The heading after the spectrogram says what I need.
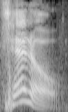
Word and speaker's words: Tenno: to the operator, it's he's like Tenno, but it's spelled just like when I'm putting chat 10 no right and then you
